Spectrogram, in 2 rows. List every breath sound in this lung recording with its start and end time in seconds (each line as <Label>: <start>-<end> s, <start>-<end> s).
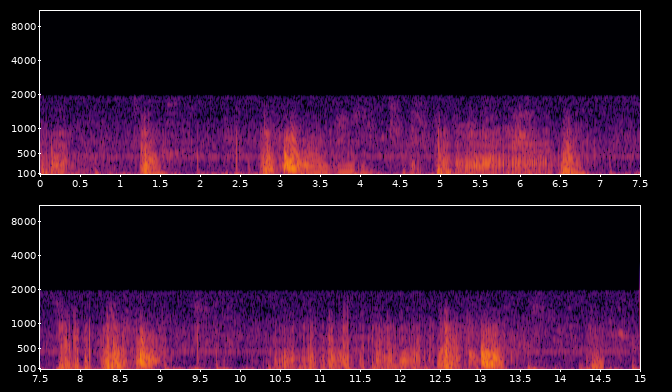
Inhalation: 4.89-6.41 s, 7.69-8.23 s, 10.38-12.43 s
Exhalation: 1.17-1.61 s, 6.46-6.90 s, 8.22-9.14 s, 12.49-13.41 s
Wheeze: 1.18-1.61 s, 2.96-4.33 s, 6.47-6.93 s, 8.27-8.59 s, 8.68-9.00 s, 13.06-13.39 s
Crackles: 4.89-6.41 s, 7.70-8.16 s, 10.38-12.43 s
